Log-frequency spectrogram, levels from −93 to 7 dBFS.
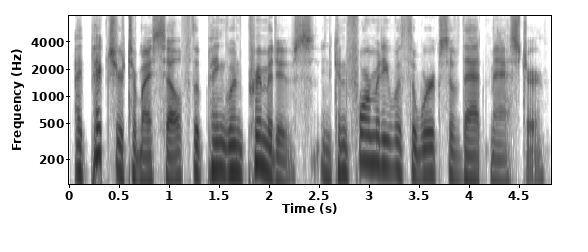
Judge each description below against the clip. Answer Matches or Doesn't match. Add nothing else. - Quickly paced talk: Doesn't match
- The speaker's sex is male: Matches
